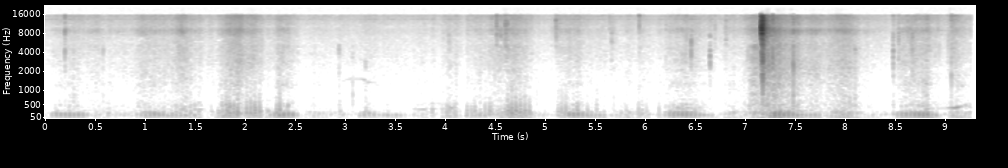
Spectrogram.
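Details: Newborn kittens, one hour after birth and hungry, give low rumbling purr-like pulses in soft bursts about every second, broken by brief pauses, with a sharp click near the end and faint rustling in a small indoor space.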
